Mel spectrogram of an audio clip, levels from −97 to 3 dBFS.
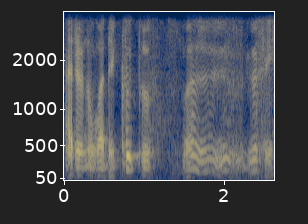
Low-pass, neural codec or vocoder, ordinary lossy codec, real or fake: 3.6 kHz; codec, 44.1 kHz, 3.4 kbps, Pupu-Codec; Opus, 32 kbps; fake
